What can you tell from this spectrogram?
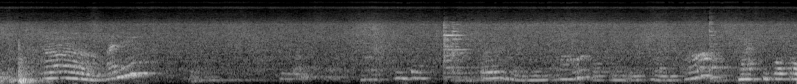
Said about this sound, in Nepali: मासु पकाउँदैछ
